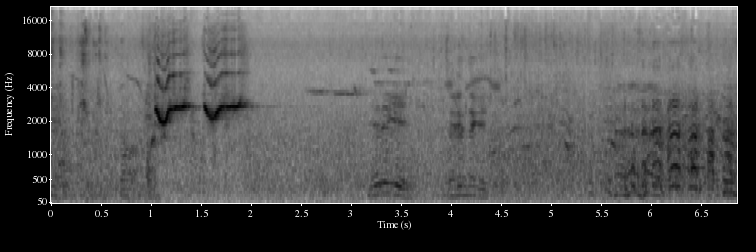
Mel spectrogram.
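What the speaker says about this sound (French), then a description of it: "La vie à Kouskoï commence et finit par des sifflements." Whistled speech from the Kouskoï valley rings out as two loud, piercing, gliding whistles close by, followed by fainter whistled phrases carried over a soft, rain-like outdoor hiss.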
